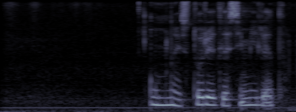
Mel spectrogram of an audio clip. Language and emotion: Russian, neutral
